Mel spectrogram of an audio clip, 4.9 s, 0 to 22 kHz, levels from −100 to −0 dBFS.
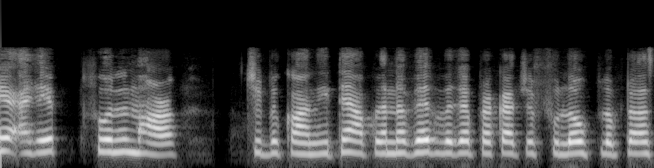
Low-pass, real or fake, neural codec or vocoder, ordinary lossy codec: none; fake; codec, 16 kHz, 0.8 kbps, ZipCodec; none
